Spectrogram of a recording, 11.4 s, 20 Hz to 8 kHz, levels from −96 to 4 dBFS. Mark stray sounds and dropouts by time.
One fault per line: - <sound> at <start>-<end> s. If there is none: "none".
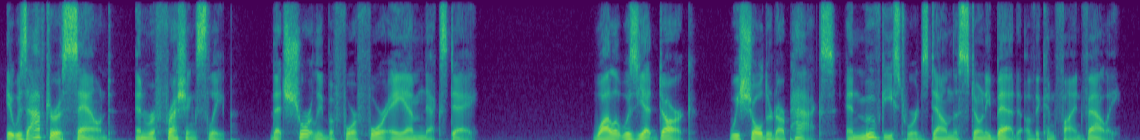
none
